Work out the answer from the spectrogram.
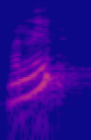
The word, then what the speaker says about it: मनमीत: तो तुम बताओ भाई क्या नाम की स्पेलिंग है, SH, क्षितिज, तुम बता दो इसको क्या है, हाँ, मनमीत। मनमीत तुम्हारा दोस्त है, तो मनमीत की तो स्पेलिंग आराम से बता दोगे, मनमीत या मनमीत, स्पेलिंग बोलो MANMEET, ठीक है।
